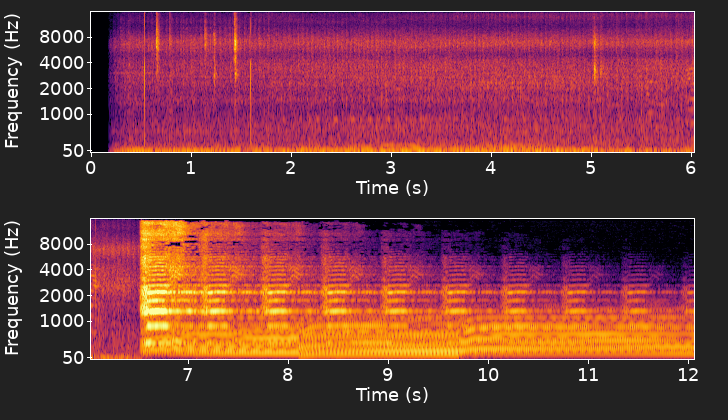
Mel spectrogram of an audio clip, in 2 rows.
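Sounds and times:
vehicle engine idling: 0:00.2 - 0:08.8.

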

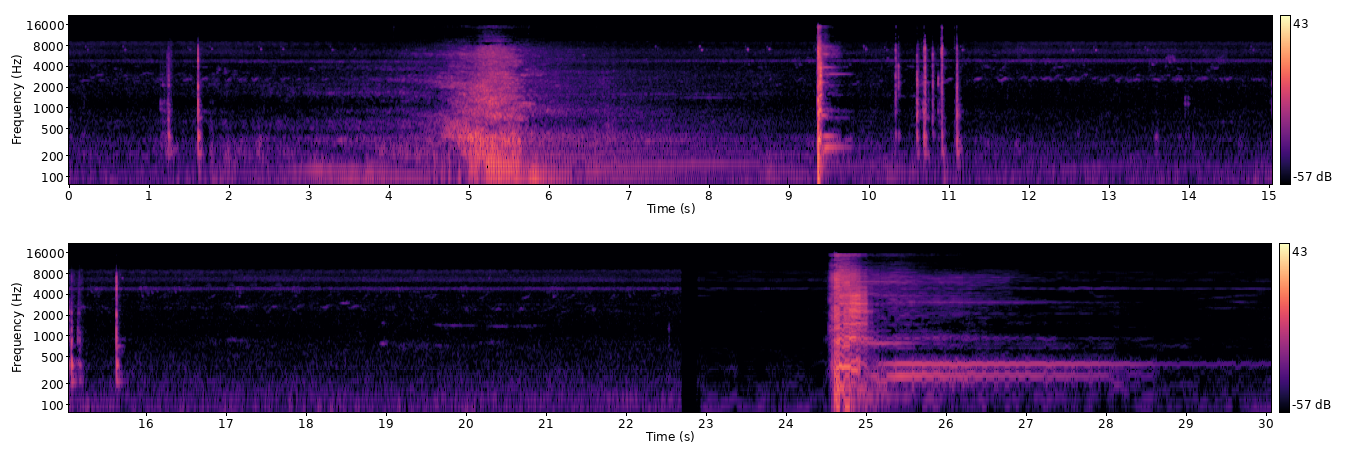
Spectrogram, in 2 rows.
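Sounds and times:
air rifle shot: 0:24.6 - 0:27.9.

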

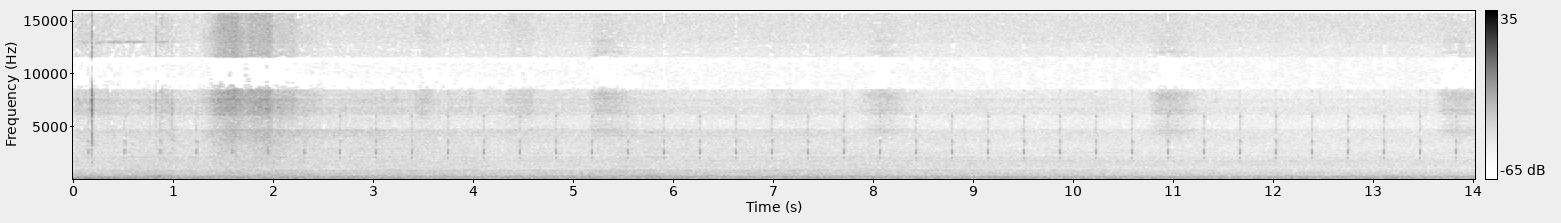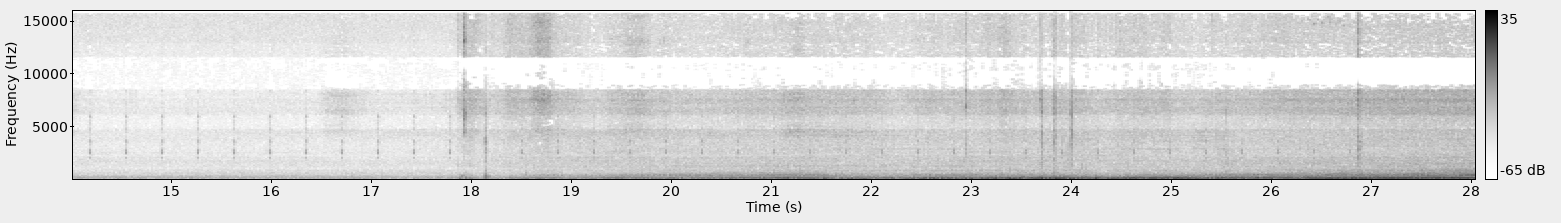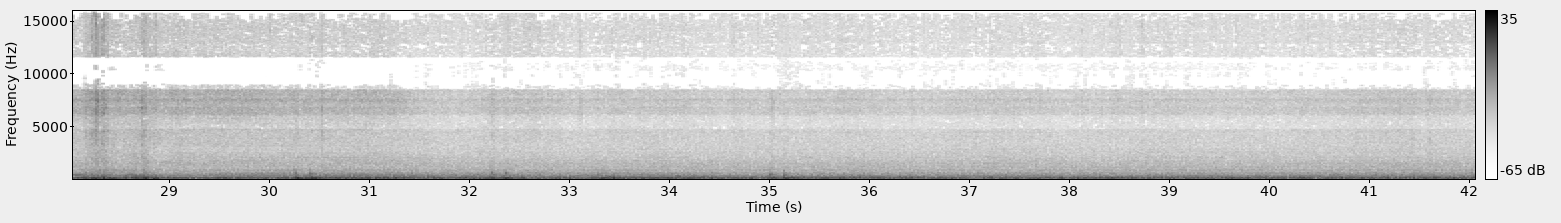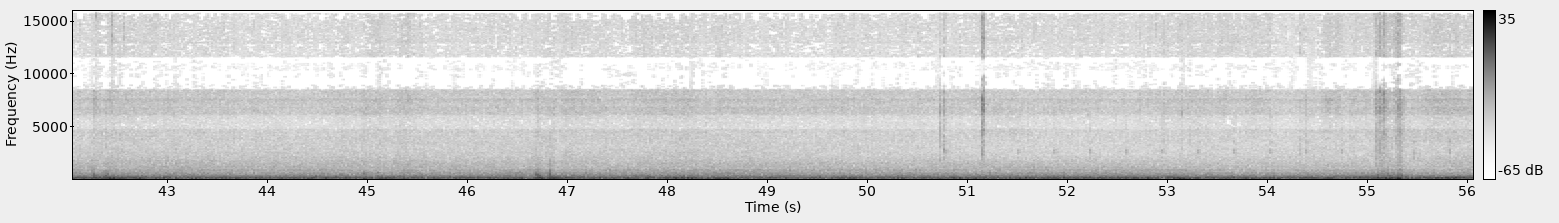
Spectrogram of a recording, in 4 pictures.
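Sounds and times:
faint regular ticking: 0:00.0 - 0:27.0, 0:50.6 - 0:56.0
car engine and road noise: 0:00.0 - 0:56.0.

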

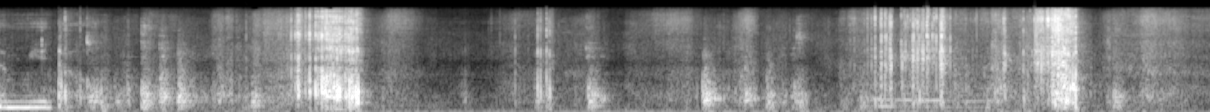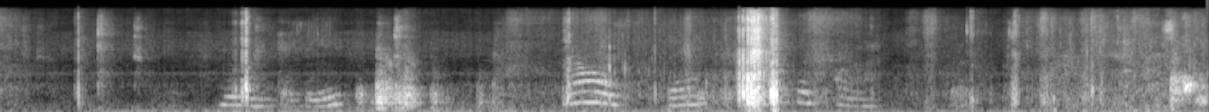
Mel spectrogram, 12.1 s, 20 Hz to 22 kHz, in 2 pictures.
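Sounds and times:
patches tearing off felt: 0:01.1 - 0:02.9, 0:04.2 - 0:05.5, 0:09.3 - 0:10.2.

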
